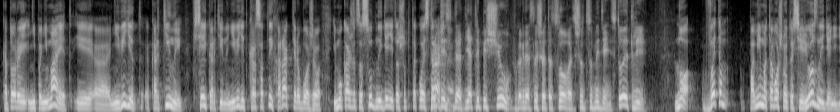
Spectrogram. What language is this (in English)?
Russian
